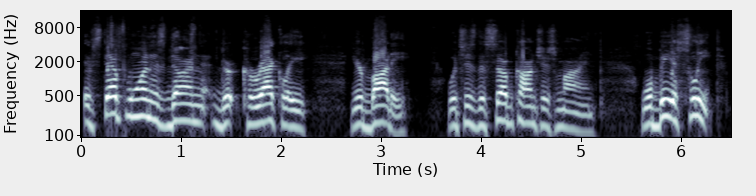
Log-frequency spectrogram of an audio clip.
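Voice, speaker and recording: A man hosting a livestream, talking slowly and soothingly as he guides a meditation and gives instructions. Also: on the high side, expressive, darkish tone. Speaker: host of a livestream. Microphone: phone or computer mic for a livestream.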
